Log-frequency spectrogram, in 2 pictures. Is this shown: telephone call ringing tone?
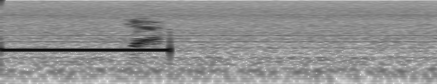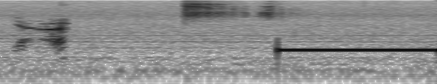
yes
